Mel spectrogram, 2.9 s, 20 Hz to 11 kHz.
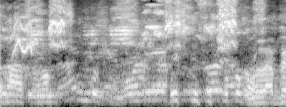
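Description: Caged birds at the Friday bird market in Mirpur 1, Bangladesh, chirp and tweet loudly in dense overlapping bursts, close by, with squawks and soft coos among them.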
